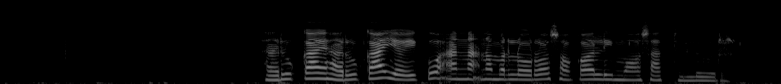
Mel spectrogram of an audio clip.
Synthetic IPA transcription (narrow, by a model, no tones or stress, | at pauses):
haɾukaeɦaɾukajɔikuanaʔnɔmərloɾɔsɔkɔlimɔsad̪̥ṳlʊr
